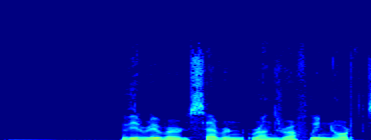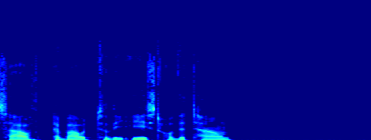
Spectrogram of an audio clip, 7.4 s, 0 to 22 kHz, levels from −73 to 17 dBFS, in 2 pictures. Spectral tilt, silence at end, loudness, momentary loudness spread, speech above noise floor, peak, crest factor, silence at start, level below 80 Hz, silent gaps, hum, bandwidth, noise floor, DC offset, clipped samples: -5.5 dB/octave; 1.4 s; -34 LUFS; 10 LU; 40 dB; -18 dBFS; 18 dB; 1.2 s; -62 dBFS; none; 50 Hz at -55 dBFS; 16 kHz; -74 dBFS; under 0.1%; under 0.1%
